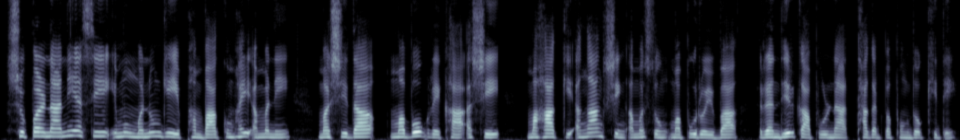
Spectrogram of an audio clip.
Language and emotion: Manipuri, neutral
